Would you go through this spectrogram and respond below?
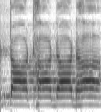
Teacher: ये जो होते हैं टा वर्ग किसमें वो बोले जाएंगे, जैसे टा, ठा, डा, ढा, ये सभी कहाँ बोले जाएंगे, मूर्धा से बोले जाएंगे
